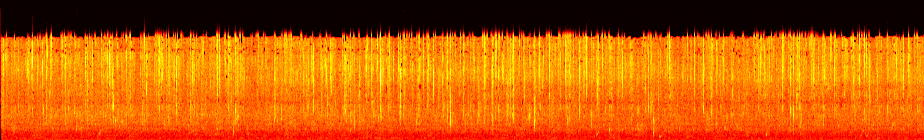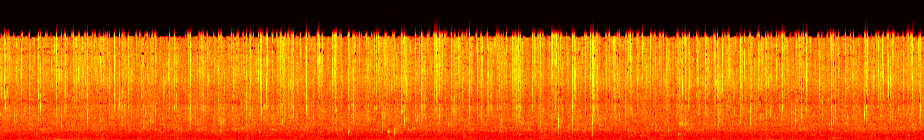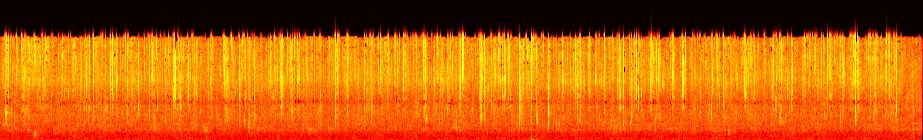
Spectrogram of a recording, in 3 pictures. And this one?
small water fall during a rain at Frank Lloyd Wright's FallingWater.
